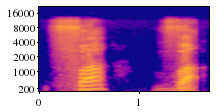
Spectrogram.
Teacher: ఒక్క పెదవే పోయి పంటిని తగులుతుంది, అప్పుడు ఫ అని పలుకుతాం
